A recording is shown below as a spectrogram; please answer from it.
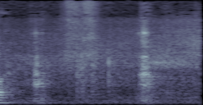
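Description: Faint handling sounds from an antique hand-cranked post drill as its cast-iron flywheel and bevel gears are turned by hand, with two soft clicks, about half a second and a second and a half in.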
